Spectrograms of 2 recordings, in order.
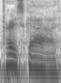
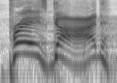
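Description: First: The words are said softly, with little energy. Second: The words are said loudly, with much energy. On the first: The speaker is not really praising. The speaker calls it wrong. "that's really not praising him" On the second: The speaker is really praising. The speaker calls it right. "because you're going to say it loud"

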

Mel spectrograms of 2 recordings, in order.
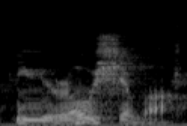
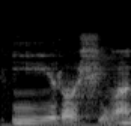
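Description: First: It is said with an English-style pronunciation. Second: It is said with a Japanese pronunciation. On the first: The speaker calls it wrong. "not Hiroshima. Hiroshima was like, oh, I know you don't speak Japanese" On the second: The speaker calls it right. "and Hiroshima"

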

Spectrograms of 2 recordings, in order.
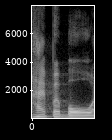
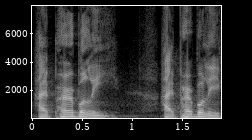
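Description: First: The word ends without a final 'ee' syllable. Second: The word ends with a final 'ee' syllable. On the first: The speaker calls it wrong. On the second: The speaker calls it right.

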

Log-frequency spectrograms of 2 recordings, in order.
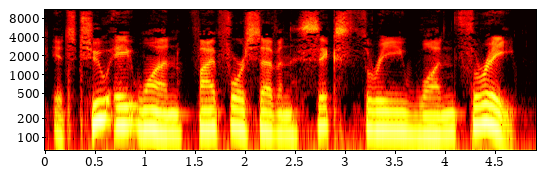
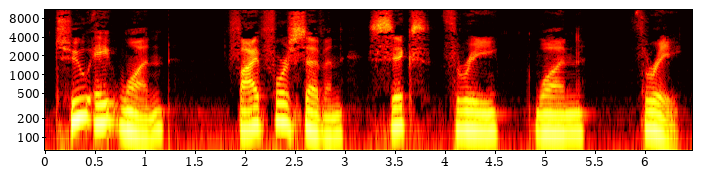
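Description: First: The number is read at normal speed. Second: The number is read slowly.

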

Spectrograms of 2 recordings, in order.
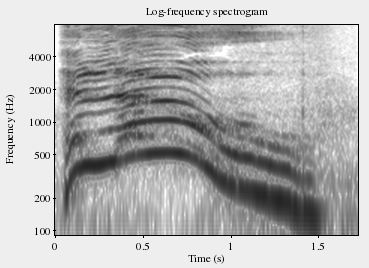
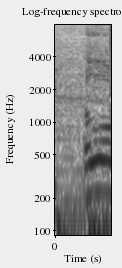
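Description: First: It is said imitating Mrs. Doubtfire's voice. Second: It is said in his natural voice.

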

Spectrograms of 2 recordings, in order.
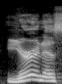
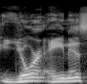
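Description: First: The name sounds like 'urinous'. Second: The name sounds like 'your anus'. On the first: The speaker calls it wrong. "Uranus. Say it right" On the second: The speaker calls it right. "There you go"

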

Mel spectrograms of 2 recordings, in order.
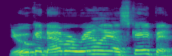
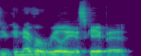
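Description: First: It is said in a put-on Jebediah voice. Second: It is said in the speaker's normal voice.

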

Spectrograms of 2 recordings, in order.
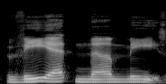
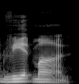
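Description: First: The n sound comes before the m. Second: The m sound comes before the n. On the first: The speaker calls it right. "Vietnamese. It's not Vietmon" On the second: The speaker calls it wrong. "It's not Vietmon"

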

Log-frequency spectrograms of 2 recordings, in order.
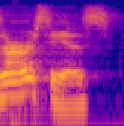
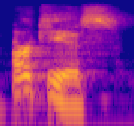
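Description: First: The C is said as a soft S sound. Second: The C is said as a hard K sound. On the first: "I always read it as" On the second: "the video pronounced it with a hard C"

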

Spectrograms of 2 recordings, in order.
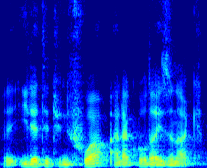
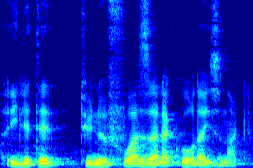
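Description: First: The words are said without a liaison. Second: The words are joined with a liaison. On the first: The speaker calls it right. "No liaison" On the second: The speaker calls it wrong. "It's not"

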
